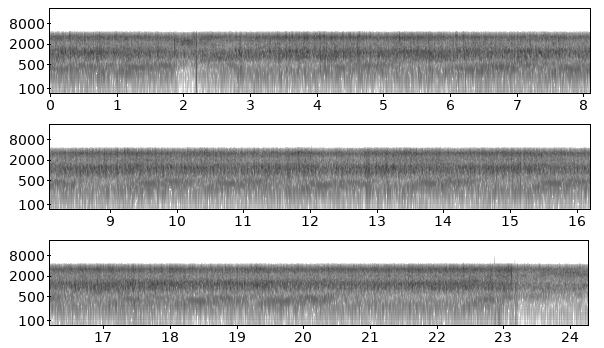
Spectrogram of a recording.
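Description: A rapid-fire gun shoots in long, continuous bursts.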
